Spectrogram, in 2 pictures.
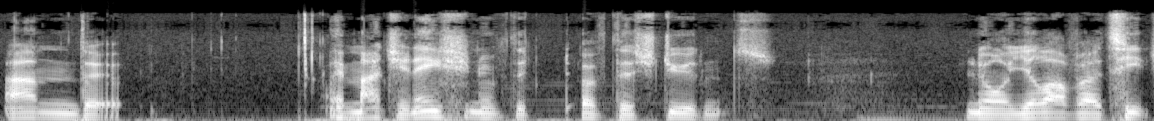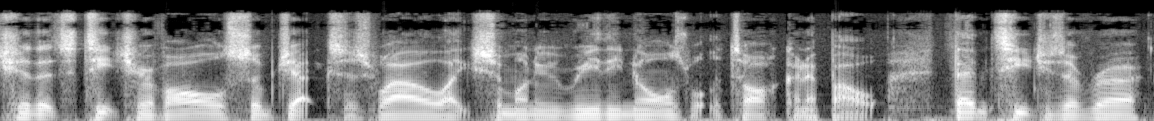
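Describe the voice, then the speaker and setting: A man's voice: lowish voice, level tone, normal speed, no echo. A man with a British accent chatting casually while playing a video game, rambling with lots of "like" and restarts. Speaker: gaming channel host.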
